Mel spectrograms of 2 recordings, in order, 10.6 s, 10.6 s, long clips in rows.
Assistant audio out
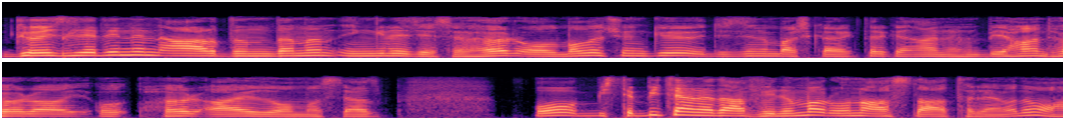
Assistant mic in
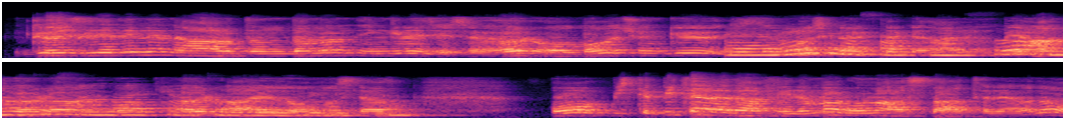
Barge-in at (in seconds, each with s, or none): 3.6 s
